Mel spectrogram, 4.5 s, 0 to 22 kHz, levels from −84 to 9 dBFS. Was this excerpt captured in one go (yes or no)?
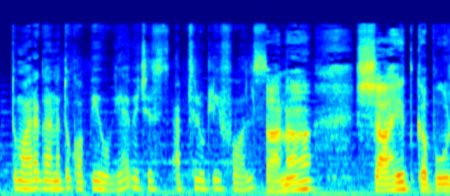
no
